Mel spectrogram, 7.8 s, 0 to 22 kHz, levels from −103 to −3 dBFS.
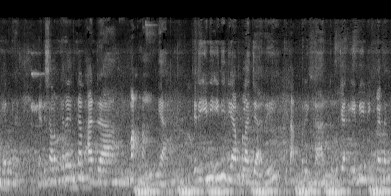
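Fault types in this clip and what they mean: Clock drift between sender and receiver: The sending device's audio clock runs roughly four percent faster than the receiving end's, so samples arrive faster than they are played out and the jitter buffer keeps filling. The receiver has to throw small pieces away to keep latency in check. On a waveform this leaves no single obvious break. Instead, small discontinuities are scattered across the whole clip, and a spectrogram shows faint vertical seams where the signal has been spliced.
Repeated timing corrections: From 0.29 s to 7.83 s the receiver keeps trimming short slices out of the stream, which plays the material back at about 103% of its natural pace. The cuts all go the same way but come at uneven intervals. Each one is slight. A waveform shows occasional abrupt joins, and a spectrogram shows brief vertical ticks where partials jump at the splice points.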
